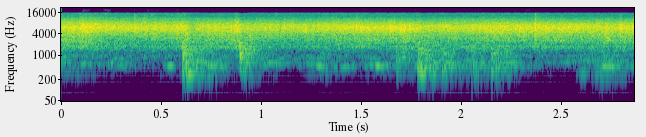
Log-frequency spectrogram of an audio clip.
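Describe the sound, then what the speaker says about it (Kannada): A spoon stirs onion and curry leaves in a pan over a low flame, scraping strokes recurring under a steady soft sizzle of frying oil, close and quiet with no voices. "ಕರಿಬೇವು ಎಲ್ಲ ಮಿಕ್ಸ್ ಮಾಡಿ ಲೋ ಫ್ಲೇಮಲ್ಲಿ ಇಟ್ಕೊಂಡು"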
